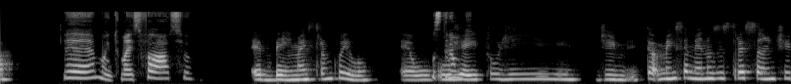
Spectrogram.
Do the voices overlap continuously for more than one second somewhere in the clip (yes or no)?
no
